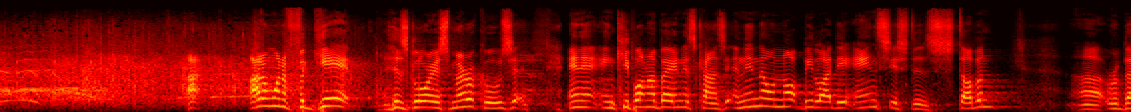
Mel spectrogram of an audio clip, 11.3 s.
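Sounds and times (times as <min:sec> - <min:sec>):
audience clapping in praise: 0:00.0 - 0:04.4
speech: 0:01.9 - 0:11.2.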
